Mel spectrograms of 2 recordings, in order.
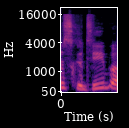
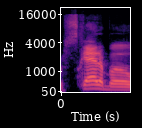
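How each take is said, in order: First: Scatibo said as "skuh-TEE-bo"; trial pronunciation. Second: Scatibo said as "SKAT-uh-bo"; alternative pronunciation. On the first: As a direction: stress the middle of Scatibo, with an "ee" sound. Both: Shown as a demonstration. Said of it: "how do I pronounce".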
